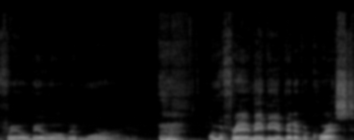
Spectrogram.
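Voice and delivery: loud, shoddy, put-on Scottish accent. A character answers an offer of help for the dead man, in a bad Scottish accent. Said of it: "Scottish accent is shitty".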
